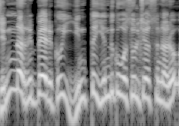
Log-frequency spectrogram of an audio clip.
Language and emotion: Telugu, angry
